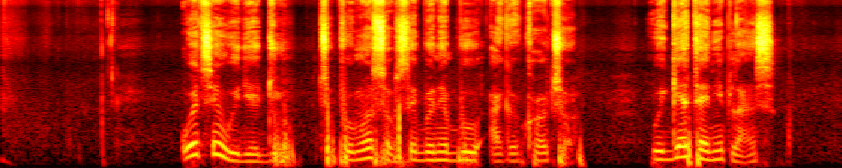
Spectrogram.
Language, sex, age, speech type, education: Nigerian Pidgin, male, 30-45, spontaneous, tertiary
